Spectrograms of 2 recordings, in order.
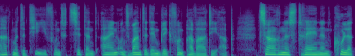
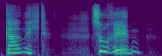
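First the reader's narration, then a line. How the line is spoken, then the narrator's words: Sobbing. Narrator (German): schluchzte sie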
